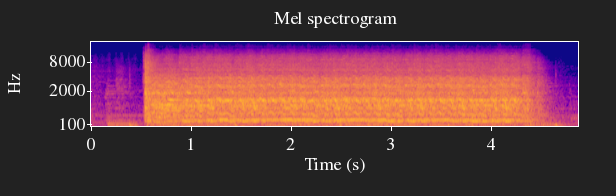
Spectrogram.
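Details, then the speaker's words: 340 Mopar Dodge Dart drag engine on the dyno, warm after running, 94-octane fuel, cast iron heads, cranked at full strokes for a compression check: steady, even starter cranking with healthy, even compression of about 175–180. Normal cranking. "Let's crank it over full strokes. Let's show our audience what we do."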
